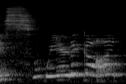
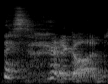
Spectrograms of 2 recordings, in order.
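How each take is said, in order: First: High, tear-strained vow; choking up. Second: Breaking into a whisper through tears; the vow half-whispered as she cries; tearful whisper. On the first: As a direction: voice cracking as the tears come. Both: Real, not acted. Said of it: "I'm sorry to get emotional".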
